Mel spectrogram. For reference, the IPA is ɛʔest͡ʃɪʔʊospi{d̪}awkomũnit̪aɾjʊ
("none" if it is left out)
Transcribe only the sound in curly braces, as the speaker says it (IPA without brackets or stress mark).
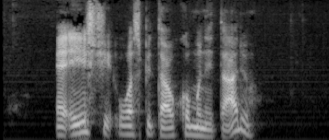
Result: t̪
